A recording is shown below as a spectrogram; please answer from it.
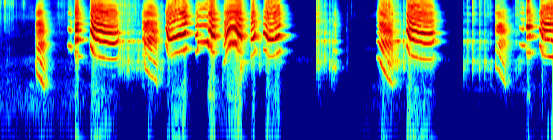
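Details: Rapid series of loud, squeaky, wavering calls with rich harmonics from a talking parrot, some sweeping downward, interrupted by two short gaps.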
